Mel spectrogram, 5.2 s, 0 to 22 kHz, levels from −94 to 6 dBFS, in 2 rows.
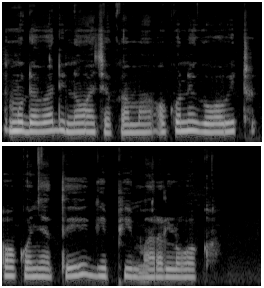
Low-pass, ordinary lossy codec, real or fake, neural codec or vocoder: none; none; fake; vocoder, 44.1 kHz, 128 mel bands every 512 samples, BigVGAN v2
